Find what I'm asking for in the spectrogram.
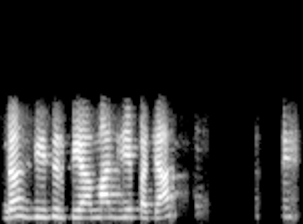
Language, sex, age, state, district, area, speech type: Hindi, female, 18-30, Uttar Pradesh, Prayagraj, urban, conversation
